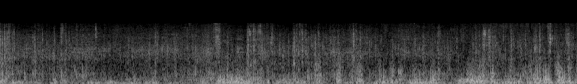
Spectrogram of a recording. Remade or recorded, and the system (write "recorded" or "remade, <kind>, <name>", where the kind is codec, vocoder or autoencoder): recorded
